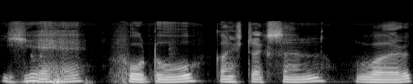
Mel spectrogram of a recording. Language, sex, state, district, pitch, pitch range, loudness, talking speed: Hindi, male, Madhya Pradesh, Umaria, 125 Hz, 115-140 Hz, -17 LUFS, 85 wpm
